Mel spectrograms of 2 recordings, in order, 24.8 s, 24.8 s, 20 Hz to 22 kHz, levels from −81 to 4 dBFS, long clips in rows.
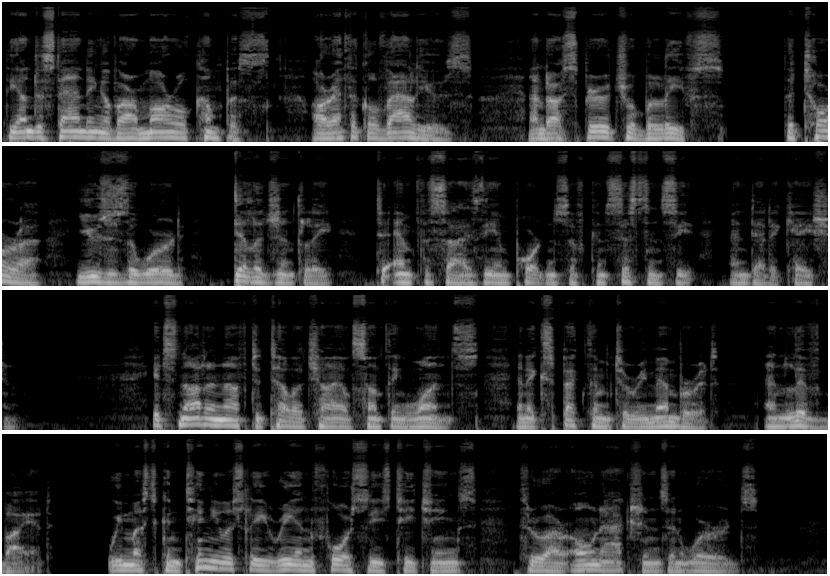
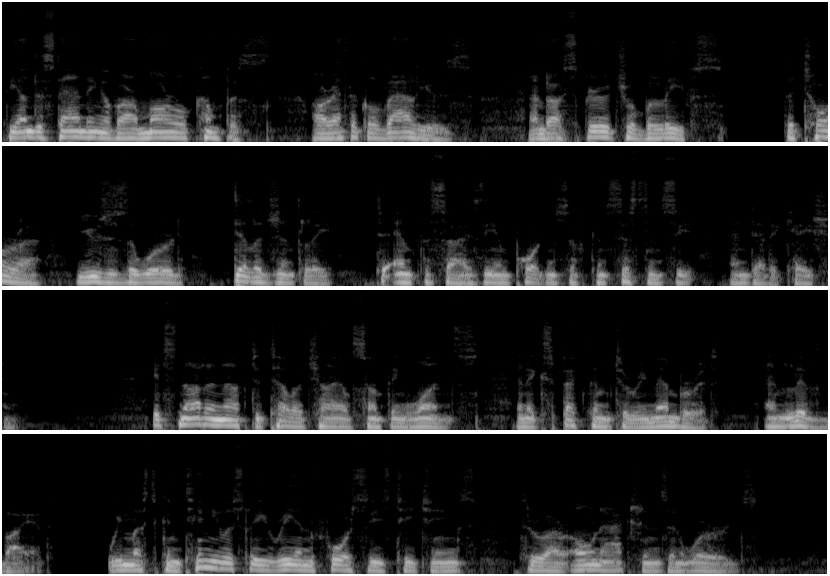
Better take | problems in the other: first | muffled; very; fading above 1 kHz

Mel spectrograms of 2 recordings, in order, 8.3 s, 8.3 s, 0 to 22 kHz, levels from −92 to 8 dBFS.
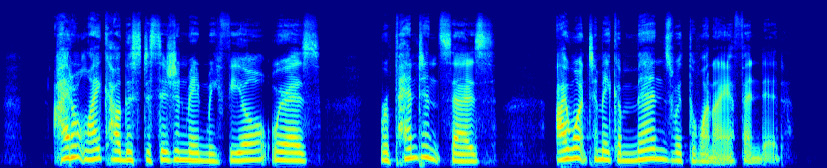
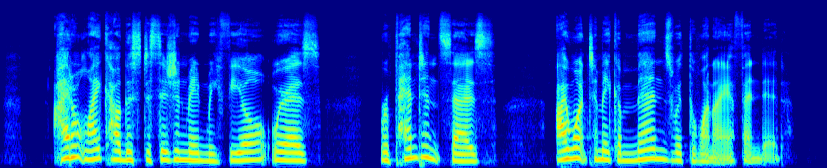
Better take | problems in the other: neither | none

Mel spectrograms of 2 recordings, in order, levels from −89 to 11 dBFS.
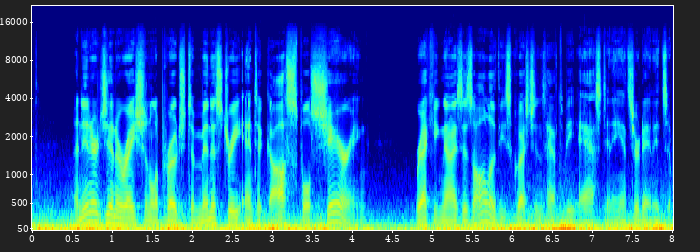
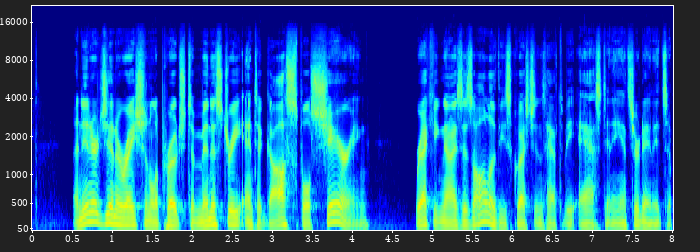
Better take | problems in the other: second | low rumble; noticeable; throughout; 20 dB below the speech

